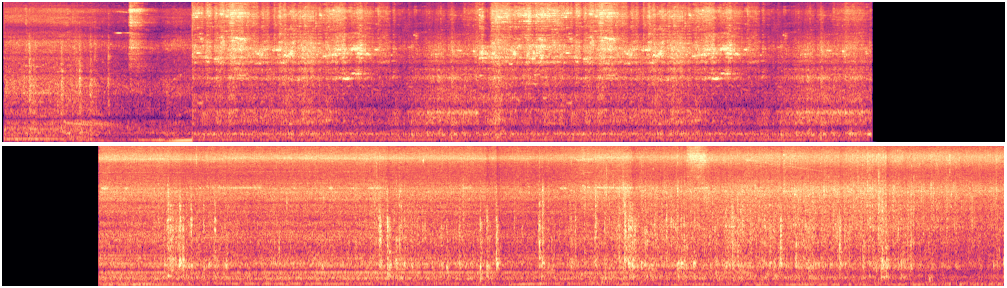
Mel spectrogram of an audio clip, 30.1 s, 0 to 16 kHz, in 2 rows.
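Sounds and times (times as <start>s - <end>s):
heavy machinery clattering: 16.5s - 30.0s.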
